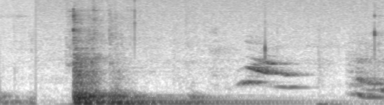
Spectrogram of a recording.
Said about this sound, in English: It very nicely lined up with the noise he made with his bottle, though.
